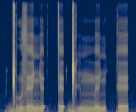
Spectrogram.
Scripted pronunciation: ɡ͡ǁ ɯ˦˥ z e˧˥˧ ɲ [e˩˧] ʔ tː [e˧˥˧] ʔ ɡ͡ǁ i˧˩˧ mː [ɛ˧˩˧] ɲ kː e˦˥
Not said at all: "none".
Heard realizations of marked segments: e˩˧, e˦˥, e˧˩˧

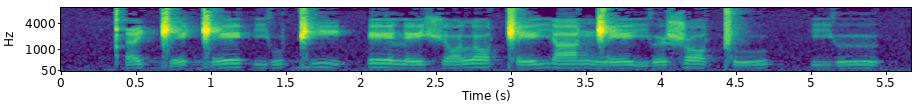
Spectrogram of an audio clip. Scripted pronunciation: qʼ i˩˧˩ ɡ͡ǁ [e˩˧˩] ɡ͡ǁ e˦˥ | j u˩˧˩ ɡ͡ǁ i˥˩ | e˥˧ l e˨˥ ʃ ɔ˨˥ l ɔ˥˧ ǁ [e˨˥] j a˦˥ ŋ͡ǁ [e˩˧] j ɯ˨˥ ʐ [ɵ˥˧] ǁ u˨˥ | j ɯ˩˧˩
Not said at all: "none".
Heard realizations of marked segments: e˩˧˩, e˨˥, e˩˧˩, ɔ˥˧

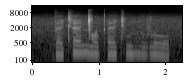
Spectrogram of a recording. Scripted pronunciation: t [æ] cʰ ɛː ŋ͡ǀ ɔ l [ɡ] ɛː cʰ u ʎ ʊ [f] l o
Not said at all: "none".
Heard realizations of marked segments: ɛ, kʼ, v

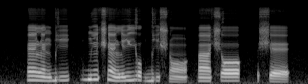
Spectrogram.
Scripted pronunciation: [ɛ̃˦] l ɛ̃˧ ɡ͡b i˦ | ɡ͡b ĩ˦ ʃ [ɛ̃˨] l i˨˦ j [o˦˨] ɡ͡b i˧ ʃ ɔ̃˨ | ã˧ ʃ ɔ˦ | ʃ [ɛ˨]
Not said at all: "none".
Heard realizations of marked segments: ɛ̃˦, ɛ̃˦˨, o˦˨, ɛ˨

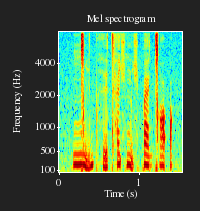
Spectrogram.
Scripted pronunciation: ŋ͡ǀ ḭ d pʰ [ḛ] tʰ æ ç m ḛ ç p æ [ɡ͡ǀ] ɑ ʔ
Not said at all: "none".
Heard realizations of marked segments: ḛ, ɡ͡ǀ

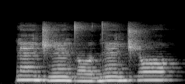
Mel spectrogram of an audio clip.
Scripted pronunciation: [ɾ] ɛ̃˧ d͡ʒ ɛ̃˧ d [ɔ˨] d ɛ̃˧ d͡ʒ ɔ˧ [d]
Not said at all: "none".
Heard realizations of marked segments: ɾ, ɔ˨, none

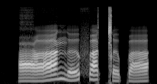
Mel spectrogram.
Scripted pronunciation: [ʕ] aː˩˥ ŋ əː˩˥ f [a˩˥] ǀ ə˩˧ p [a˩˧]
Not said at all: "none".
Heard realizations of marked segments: ʕ, a˧˥, a˩˧

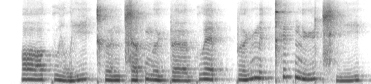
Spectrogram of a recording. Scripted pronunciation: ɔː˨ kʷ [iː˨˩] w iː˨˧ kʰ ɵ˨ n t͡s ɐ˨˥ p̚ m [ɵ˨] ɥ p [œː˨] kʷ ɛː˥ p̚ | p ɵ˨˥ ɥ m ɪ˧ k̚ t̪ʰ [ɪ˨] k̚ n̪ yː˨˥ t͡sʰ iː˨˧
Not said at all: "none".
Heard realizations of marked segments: iː˨˩, ɵ˨, œː˨, ɪ˥

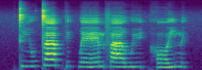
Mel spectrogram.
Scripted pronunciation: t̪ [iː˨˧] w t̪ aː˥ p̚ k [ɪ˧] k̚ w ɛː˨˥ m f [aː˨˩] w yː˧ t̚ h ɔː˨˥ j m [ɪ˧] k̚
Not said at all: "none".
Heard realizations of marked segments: iː˨˧, ɪ˨, aː˧, ɪ˧

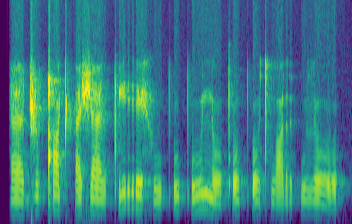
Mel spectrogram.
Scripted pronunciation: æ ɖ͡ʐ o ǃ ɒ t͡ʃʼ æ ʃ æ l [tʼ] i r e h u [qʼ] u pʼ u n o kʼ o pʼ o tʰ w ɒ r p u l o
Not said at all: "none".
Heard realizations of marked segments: tʼ, pʼ

